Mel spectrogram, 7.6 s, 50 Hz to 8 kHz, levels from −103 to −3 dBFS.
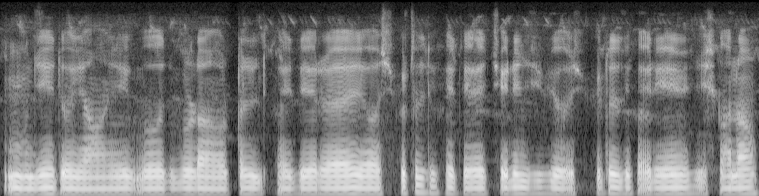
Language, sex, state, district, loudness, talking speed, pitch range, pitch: Hindi, male, Rajasthan, Bikaner, -17 LUFS, 180 wpm, 85-95 Hz, 90 Hz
